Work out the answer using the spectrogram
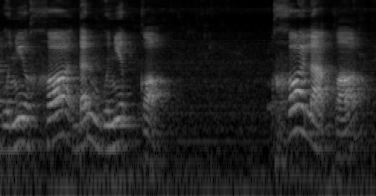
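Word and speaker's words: خلق: Khalaqa, huruf pertamanya adalah kha. Kemudian ada la dan qa. Banyak juga yang kita dengar membacanya dengan khalaqa. Sama saja bunyi antara kha dengan qa. Jadi mesti kita bedakan kha, kha, la, qa. Kha, la, qa. Jangan dibaca qalaqa. Berarti dua-duanya kita buat menjadi huruf qaf.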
